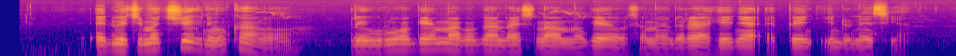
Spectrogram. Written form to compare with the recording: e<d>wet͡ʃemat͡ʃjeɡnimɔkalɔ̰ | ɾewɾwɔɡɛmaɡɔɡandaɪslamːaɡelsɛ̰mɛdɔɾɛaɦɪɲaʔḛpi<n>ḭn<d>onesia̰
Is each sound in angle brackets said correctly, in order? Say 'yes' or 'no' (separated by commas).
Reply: yes, no, yes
